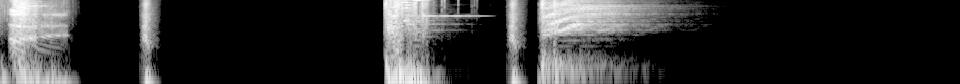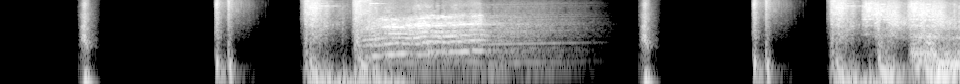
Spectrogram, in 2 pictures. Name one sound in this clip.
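Swords clash and slash in short, sharp bursts.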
